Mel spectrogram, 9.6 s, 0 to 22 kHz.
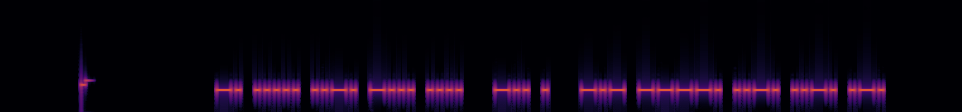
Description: Morse code, heard as a keyed tone, about 25 wpm, 700 Hz. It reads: N5FBH DE K9FFR
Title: USA Callsign DE Callsign - 5 Characters - 25wpm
